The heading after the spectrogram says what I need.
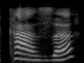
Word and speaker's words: casa: Mas a letra S, quando ela está entre duas vogais, eu faço a pronúncia Z. Z. Os seus dentes de cima e de baixo precisam como que vibrar.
